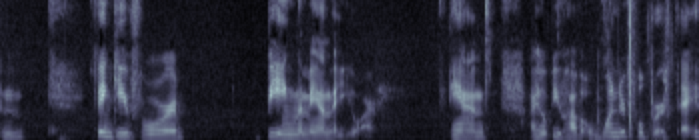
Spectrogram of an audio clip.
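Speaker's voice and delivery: welling up with tears. Speaker records a birthday message to their father, welling up with tears. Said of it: "I'm welling up with tears".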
